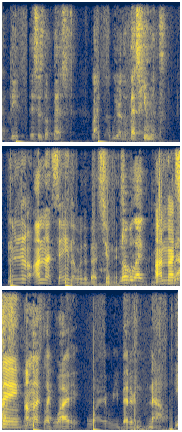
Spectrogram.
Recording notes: During the recording process, the episode's audio quality was corrupted.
